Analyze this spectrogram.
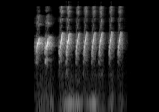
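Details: Young male Asian fairy-bluebird, a lure recording played to make it sing: two sharp chirps, then a quick run of seven clipped, even chirps in about a second, with a faint low hum underneath.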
